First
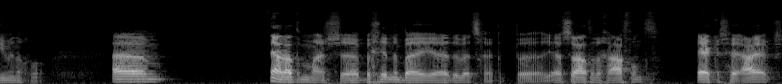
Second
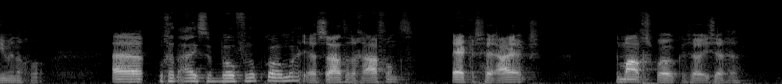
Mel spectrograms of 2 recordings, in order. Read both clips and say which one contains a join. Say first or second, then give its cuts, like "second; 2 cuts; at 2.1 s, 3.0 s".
second; 2 cuts; at 1.4 s, 3.0 s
